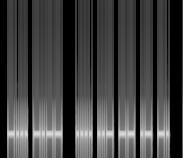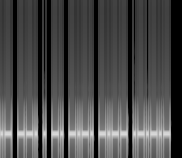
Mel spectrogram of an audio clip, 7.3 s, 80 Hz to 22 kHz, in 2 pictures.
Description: Morse code, heard as a keyed tone, about 28 wpm, 700 Hz. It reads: BY HUMAN AGENCY.
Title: Sentences from Top 1300 Words 28wpm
